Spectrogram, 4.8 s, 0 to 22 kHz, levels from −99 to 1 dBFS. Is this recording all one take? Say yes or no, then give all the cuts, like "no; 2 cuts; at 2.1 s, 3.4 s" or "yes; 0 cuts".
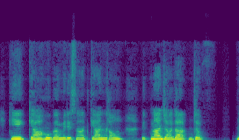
no; 1 cut; at 2.1 s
